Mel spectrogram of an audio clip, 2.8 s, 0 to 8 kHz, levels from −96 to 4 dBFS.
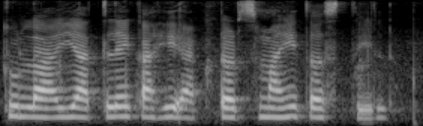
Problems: background sounds at intervals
